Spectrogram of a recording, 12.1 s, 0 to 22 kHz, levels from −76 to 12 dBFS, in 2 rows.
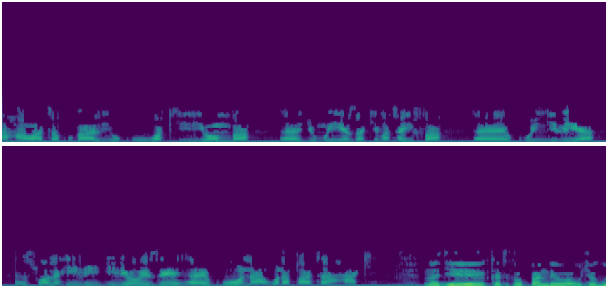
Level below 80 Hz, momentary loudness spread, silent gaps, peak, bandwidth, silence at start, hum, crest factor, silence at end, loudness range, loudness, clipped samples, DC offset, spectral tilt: -40 dBFS; 16 LU; none; -6 dBFS; 5.8 kHz; 0 s; none; 20 dB; 0 s; 8 LU; -26 LUFS; under 0.1%; under 0.1%; -4.5 dB/octave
